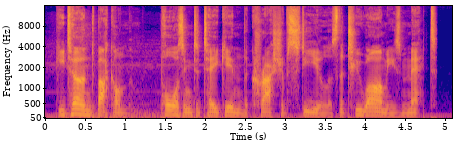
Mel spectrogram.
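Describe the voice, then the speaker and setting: Lively intonation at a moderate pace, with music in the background. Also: man. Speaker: audiobook narrator. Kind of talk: audiobook narration of fantasy fiction.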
